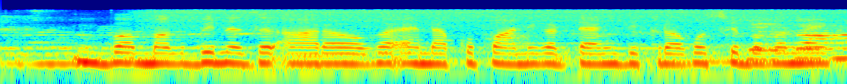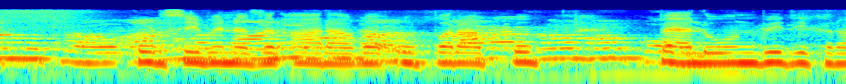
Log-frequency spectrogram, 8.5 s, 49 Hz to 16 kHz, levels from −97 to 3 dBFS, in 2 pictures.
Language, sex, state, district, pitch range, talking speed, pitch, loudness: Hindi, female, Bihar, Samastipur, 205-225 Hz, 220 wpm, 210 Hz, -20 LUFS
